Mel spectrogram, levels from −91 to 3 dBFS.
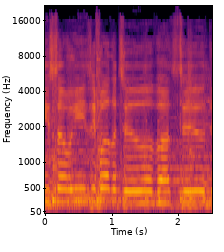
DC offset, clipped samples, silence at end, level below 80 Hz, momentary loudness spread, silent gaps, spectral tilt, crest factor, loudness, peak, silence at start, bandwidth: under 0.1%; under 0.1%; 0 s; -58 dBFS; 2 LU; none; -3 dB/octave; 14 dB; -19 LUFS; -6 dBFS; 0 s; 19.5 kHz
